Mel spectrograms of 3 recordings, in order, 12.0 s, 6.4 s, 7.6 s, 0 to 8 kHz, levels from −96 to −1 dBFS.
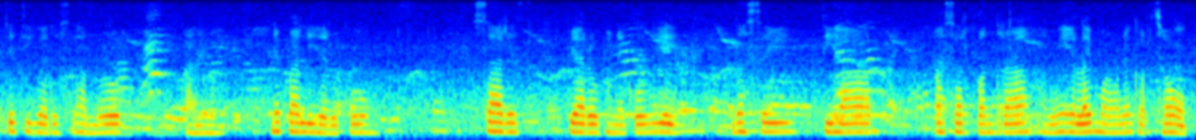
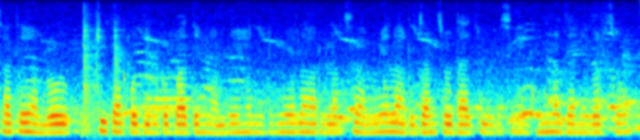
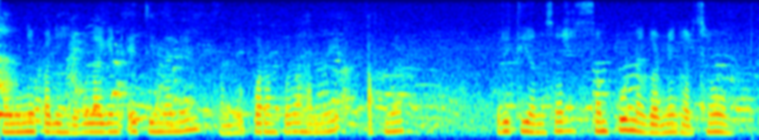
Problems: constant background noise, background conversations at intervals, low volume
